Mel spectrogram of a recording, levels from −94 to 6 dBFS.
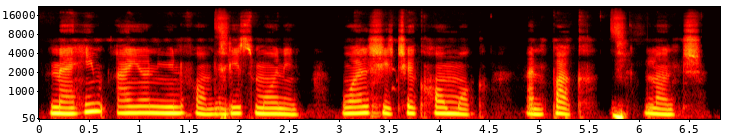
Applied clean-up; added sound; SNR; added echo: neural mask model Resemble Enhance denoiser.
